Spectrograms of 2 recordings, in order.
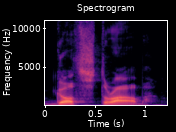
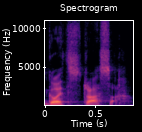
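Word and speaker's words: Goethestraße: I pronounce this goth Goths throb that's not right that crazy-looking symbol there is actually two S's together is what that means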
